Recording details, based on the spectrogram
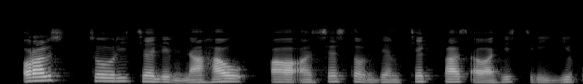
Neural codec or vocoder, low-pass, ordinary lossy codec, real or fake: none; 5.4 kHz; none; real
